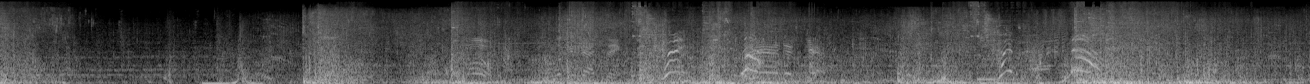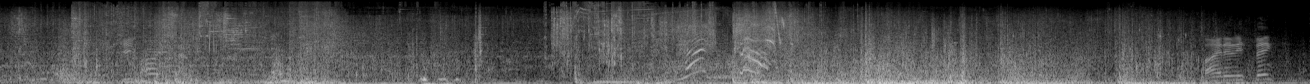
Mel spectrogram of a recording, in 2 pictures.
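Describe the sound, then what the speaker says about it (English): Heavy booms, crashes and explosions roll almost without pause in a Horizon Forbidden West battle with supporting fire, loud and dense, with voices talking over the chaos at times. "Looks like Zoe's giving us some supporting fire"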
